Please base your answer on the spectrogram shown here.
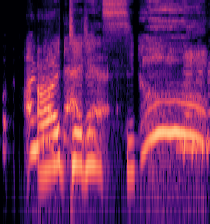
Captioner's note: gasp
